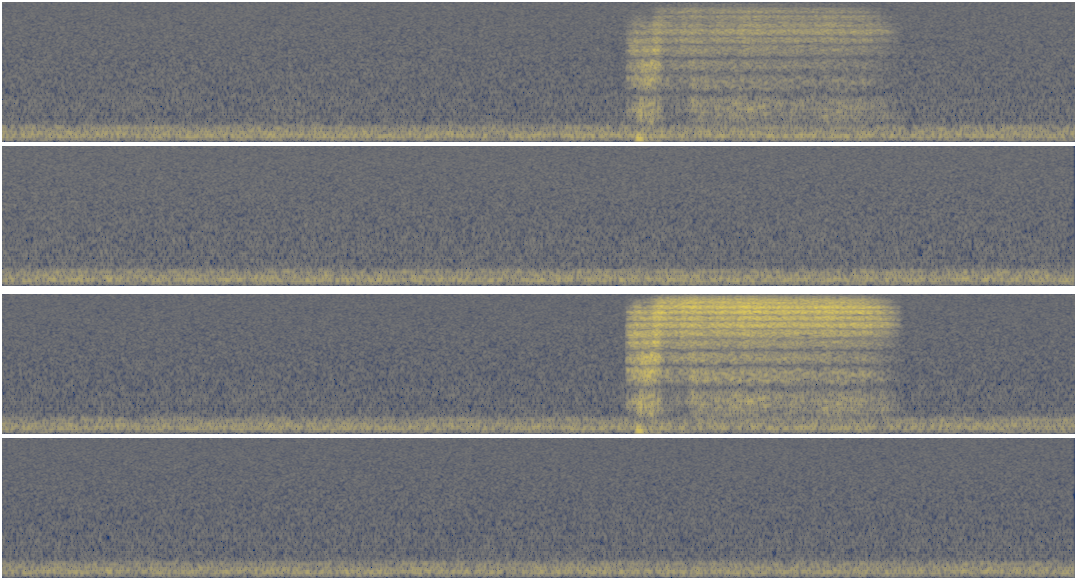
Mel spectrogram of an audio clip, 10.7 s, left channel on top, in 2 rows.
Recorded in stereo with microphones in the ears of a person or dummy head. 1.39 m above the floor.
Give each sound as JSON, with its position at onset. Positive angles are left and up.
{"t": 3.1, "sound": "a hiss", "side_deg": -45}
